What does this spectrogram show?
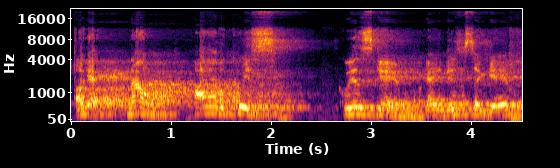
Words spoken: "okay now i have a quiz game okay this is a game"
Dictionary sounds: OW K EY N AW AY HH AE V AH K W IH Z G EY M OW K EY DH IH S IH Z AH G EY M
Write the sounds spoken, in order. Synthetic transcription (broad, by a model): OW K EY N AW AY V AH W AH K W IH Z G EY M OW K EY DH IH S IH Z AH G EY M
